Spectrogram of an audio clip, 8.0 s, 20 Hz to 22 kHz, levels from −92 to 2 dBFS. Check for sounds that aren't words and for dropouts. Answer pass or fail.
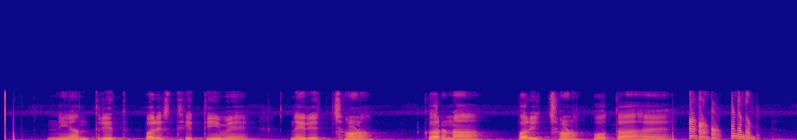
fail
